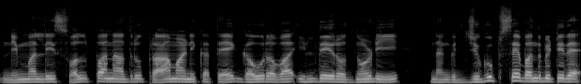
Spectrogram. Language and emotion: Kannada, disgusted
